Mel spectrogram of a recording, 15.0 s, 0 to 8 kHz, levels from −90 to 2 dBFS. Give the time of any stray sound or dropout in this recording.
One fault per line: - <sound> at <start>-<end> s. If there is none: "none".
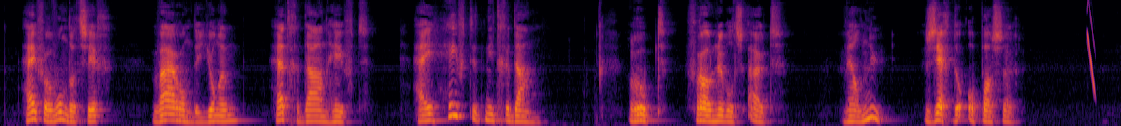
- chirp at 14.5-14.6 s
